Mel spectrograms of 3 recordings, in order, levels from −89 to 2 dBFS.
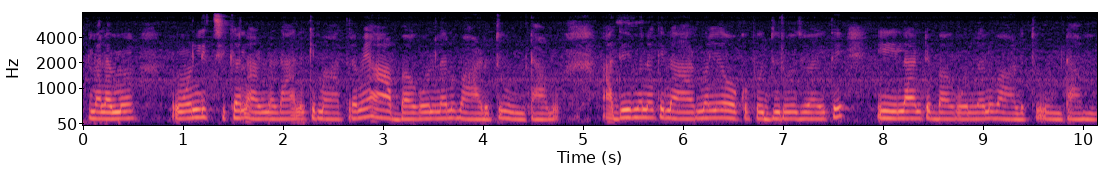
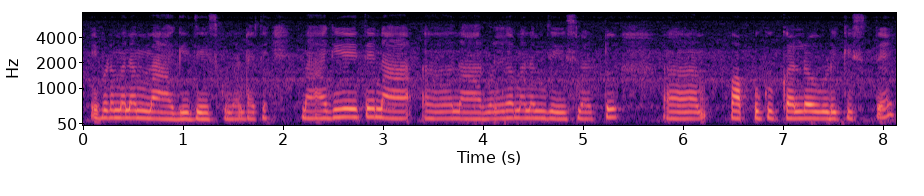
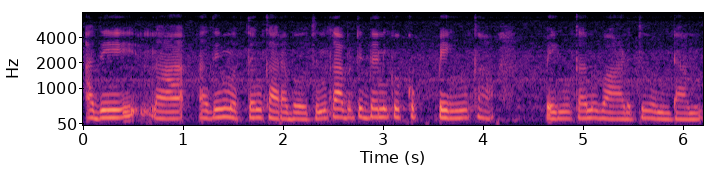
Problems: none marked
